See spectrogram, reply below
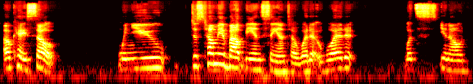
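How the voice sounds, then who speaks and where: A middle-aged woman with a low-pitched voice hosts a relaxed interview. She talks in a loose, chatty way, often stopping to restart a thought or fill a pause with "um.". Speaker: podcast host. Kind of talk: casual interview chat.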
